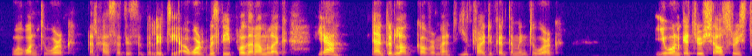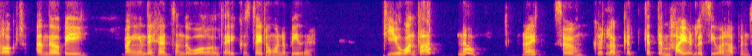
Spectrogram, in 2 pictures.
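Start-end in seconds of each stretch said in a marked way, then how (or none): 4.0-18.8 scornful, dry, sarcastic tone. Retelling own reaction to the government getting people into work: sarcastic. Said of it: "I'm saying that sarcastically".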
